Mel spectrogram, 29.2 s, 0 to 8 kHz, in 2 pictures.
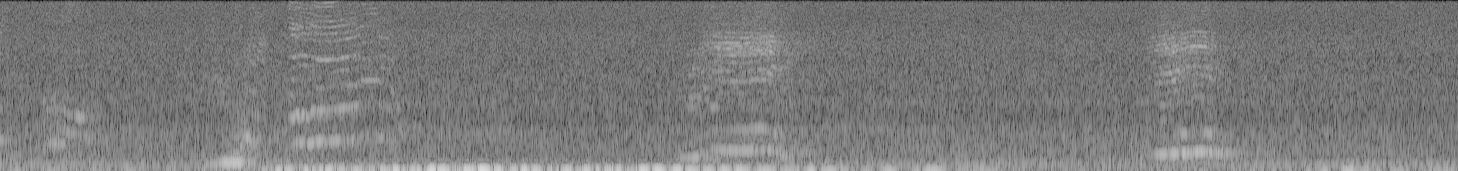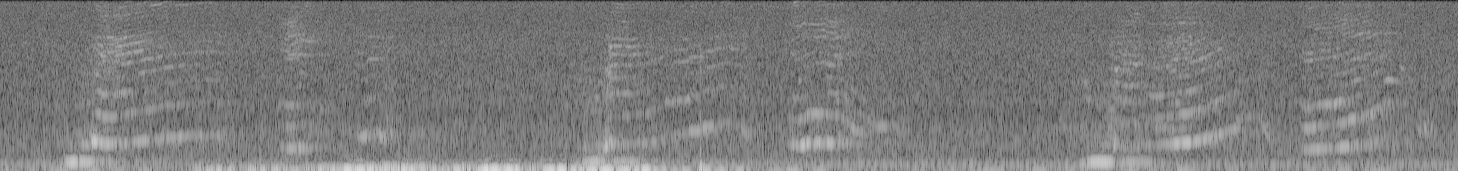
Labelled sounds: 0.4	0.9	humpback whale, 0.90 to 1.2 kHz
2.9	3.9	humpback whale, 0.86 to 7.9 kHz
7.1	7.8	humpback whale, 1.8 to 4.4 kHz
11.5	12.1	humpback whale, 1.7 to 4.5 kHz
15.5	16.7	humpback whale, 0.90 to 7.6 kHz
17.4	17.7	humpback whale, 0.80 to 3.0 kHz
20.6	22.0	humpback whale, 0.80 to 4.0 kHz
22.5	23.6	humpback whale, 0.80 to 5.3 kHz
26.0	26.9	humpback whale, 0.96 to 5.3 kHz
27.6	29.0	humpback whale, 0.80 to 5.2 kHz

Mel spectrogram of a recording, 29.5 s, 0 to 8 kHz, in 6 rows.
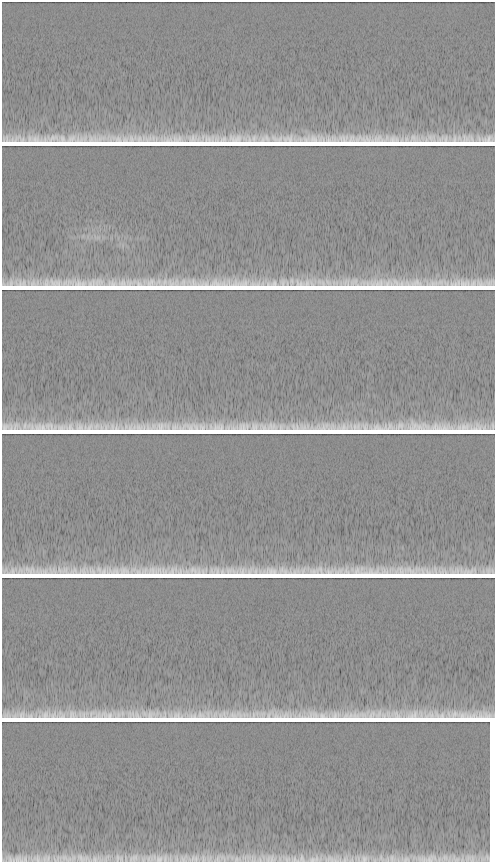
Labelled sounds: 5.6	6.0	humpback whale, 0.96 to 1.4 kHz

